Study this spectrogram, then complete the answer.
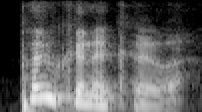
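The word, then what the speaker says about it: Puka Nacua: Puka or whoever the fuck our official name pronouncer. Puka Nakua.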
